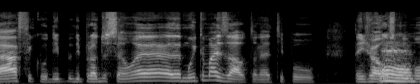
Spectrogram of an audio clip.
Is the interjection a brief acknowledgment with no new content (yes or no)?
yes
